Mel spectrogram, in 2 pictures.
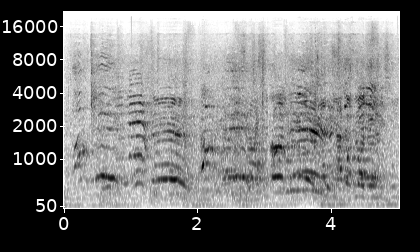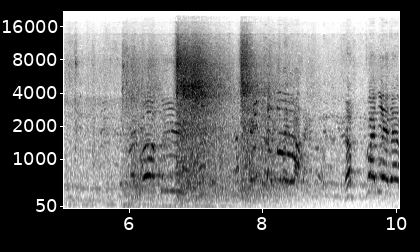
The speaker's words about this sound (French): Le jeune homme est accueilli par les huées des badauds venus en nombre.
